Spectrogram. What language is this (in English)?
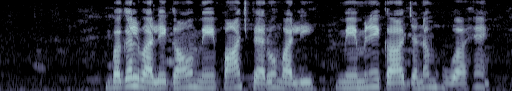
Hindi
